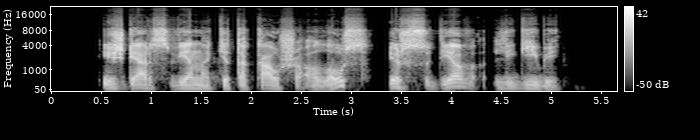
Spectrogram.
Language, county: Lithuanian, Vilnius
